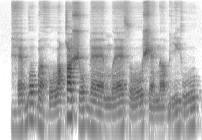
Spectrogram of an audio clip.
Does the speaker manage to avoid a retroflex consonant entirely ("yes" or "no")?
yes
